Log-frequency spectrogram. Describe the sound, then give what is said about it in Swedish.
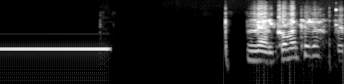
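A single steady telephone ringback tone lasting about a second, followed by a brief silence and a click, then a recorded voicemail greeting in Swedish begins speaking clearly as the call goes to voicemail. “Nu ringer jag.”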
